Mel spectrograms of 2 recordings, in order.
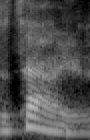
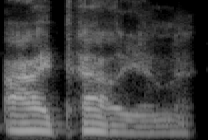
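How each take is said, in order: First: It is said in a plain, ordinary manner. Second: It is said in a drawling, folksy old-timer manner. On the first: The speaker calls it right. "It's not. It's Italian" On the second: The speaker calls it wrong. "saying it like an old prospector"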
